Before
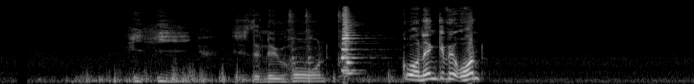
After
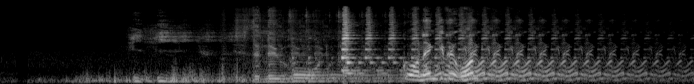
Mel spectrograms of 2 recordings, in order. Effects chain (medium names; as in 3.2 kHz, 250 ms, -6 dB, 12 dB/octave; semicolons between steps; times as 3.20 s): 2.19–2.75 s: formants flattened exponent 0.6; echo whose repeats swap between lows and highs 116 ms, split 970 Hz, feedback 88%, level -10 dB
